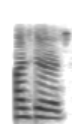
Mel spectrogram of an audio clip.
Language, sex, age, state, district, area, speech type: Nepali, female, 60+, West Bengal, Darjeeling, rural, conversation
